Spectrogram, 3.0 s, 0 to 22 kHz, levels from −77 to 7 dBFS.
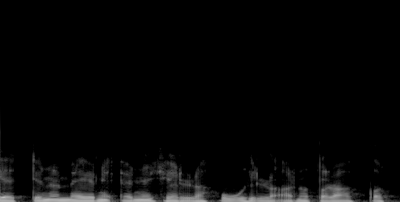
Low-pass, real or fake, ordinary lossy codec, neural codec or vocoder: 7.2 kHz; fake; none; codec, 16 kHz, 16 kbps, FunCodec, trained on LibriTTS, 50 frames a second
